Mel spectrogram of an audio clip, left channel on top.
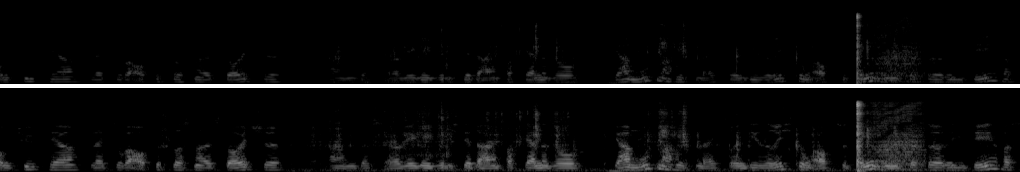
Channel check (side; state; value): left; quieter; 11.7 dB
